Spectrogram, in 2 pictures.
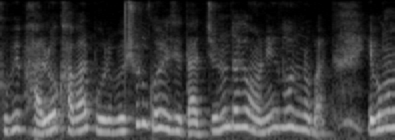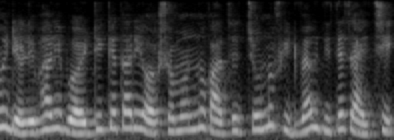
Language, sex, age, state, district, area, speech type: Bengali, female, 18-30, West Bengal, Bankura, urban, spontaneous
